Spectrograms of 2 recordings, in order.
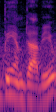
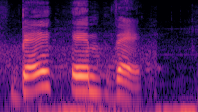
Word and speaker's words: BMW: German they don't say BMW well they do they do say BM and W but they say the letters like it is in German BV B MV yeah BMV BMV I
